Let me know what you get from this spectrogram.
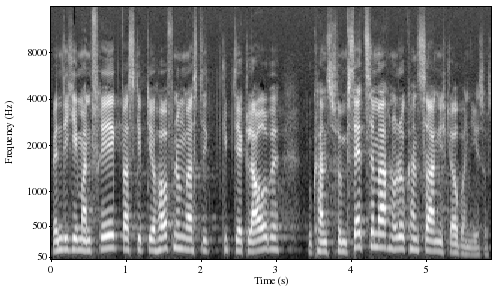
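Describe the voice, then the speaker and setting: Using an ordinary speaking voice, a man talks fairly quickly at a fairly high pitch with ordinary pitch variation. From southern Baden, Germany (Lörrach). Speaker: lay preacher. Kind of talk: sermon.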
